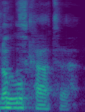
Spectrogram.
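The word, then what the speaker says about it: Schoolkate: His opponent in the quarterfinal, Tristan, apparently his surname's pronounced Skulkata. Skulkata, not Skulkate. I think so. I mean, a Skulkate has been how I've heard it, but I think it might be because Skulkata is actually, I think it's a Dutch name, so which would explain the difference pronunciation.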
